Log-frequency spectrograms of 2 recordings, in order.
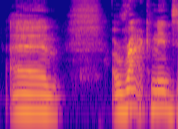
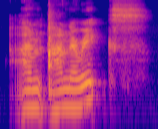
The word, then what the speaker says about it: arachnids: I think I messed it up last week by pronouncing arachnids anarix, something like that, at the end at the end of the live stream. And then I watched it afterwards and I was like, I completely mispronounced that.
